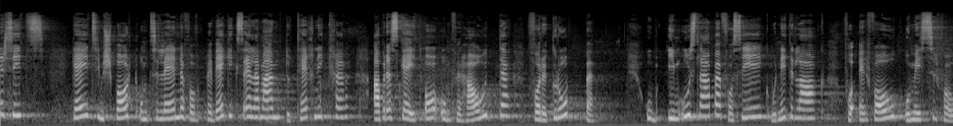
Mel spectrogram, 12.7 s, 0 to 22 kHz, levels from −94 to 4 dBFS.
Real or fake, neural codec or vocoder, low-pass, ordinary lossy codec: fake; vocoder, 44.1 kHz, 128 mel bands every 512 samples, BigVGAN v2; 14.4 kHz; none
